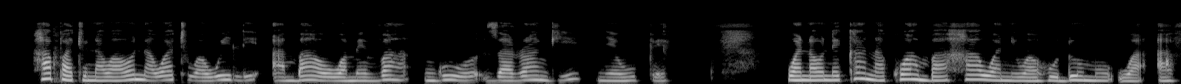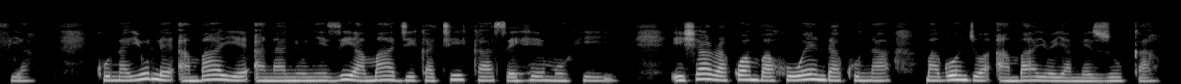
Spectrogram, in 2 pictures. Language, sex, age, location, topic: Swahili, female, 25-35, Nakuru, health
